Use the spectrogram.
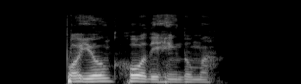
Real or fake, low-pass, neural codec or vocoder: fake; 10.8 kHz; vocoder, 44.1 kHz, 128 mel bands, Pupu-Vocoder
